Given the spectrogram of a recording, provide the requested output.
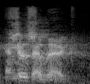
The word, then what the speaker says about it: Sisenig: Because I've been calling it Sisenig. – Sisenig. – That is right? – Sisenig, yeah. – Okay. – Which is Genesis, spelled backwards, right? – Oh, you clever writer.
